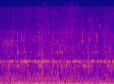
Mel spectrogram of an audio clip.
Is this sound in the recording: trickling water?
yes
